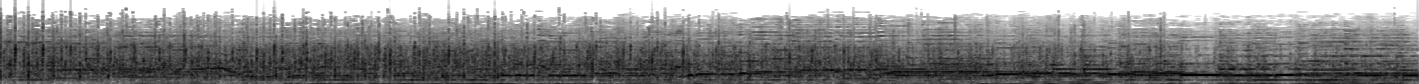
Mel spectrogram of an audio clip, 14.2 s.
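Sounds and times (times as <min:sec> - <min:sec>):
scattered cheers: 0:00.0 - 0:04.1
crowd applauding: 0:00.0 - 0:14.1.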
